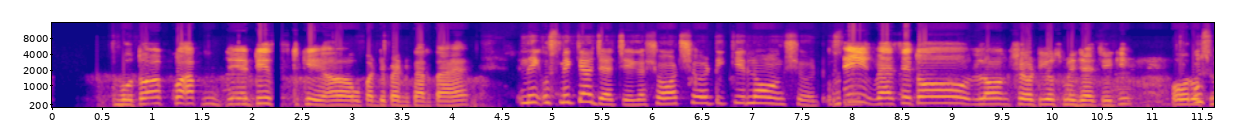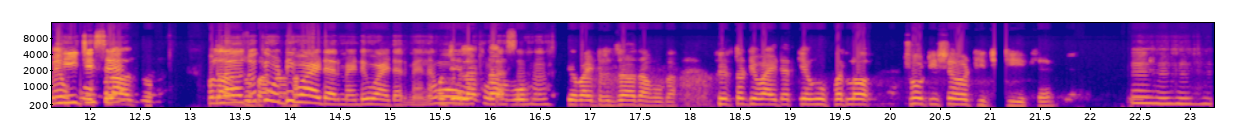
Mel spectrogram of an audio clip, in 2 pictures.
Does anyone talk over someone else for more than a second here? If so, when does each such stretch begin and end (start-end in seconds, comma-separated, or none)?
none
